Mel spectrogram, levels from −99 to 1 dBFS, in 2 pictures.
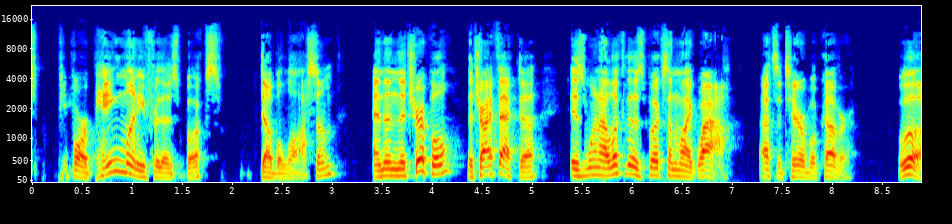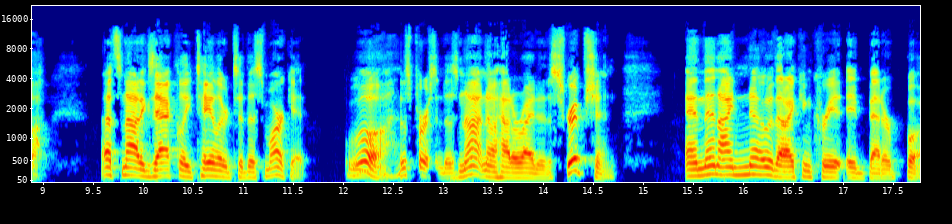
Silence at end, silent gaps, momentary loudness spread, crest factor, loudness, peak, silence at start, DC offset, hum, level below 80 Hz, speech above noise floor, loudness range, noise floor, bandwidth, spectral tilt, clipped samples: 0 s; none; 10 LU; 18 dB; -18 LUFS; 0 dBFS; 0 s; under 0.1%; none; -62 dBFS; 42 dB; 3 LU; -60 dBFS; 14 kHz; -4.5 dB/octave; under 0.1%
